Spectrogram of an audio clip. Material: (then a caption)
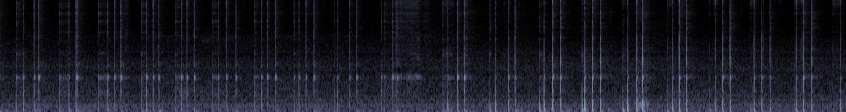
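Metal. An empty, medium metal non-stick frying pan with a black coating and a textured steel base is held close to the mic while long nails tap and scratch its base. Quick, dry clicking taps come in irregular runs with soft scratching between them. The taps grow louder and sharper in the second half, with little ring after each hit.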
